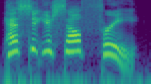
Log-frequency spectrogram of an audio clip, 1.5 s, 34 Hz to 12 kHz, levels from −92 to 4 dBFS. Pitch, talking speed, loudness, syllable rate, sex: 290 Hz, 120 wpm, -17 LUFS, 3.6 syllables/s, female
